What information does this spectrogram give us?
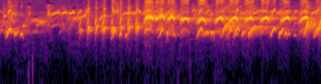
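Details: Bird stuck in a trap pleads for help from its friends with rapid, clustered chirps, while a brighter run of high notes from other birds rises above the calls.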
